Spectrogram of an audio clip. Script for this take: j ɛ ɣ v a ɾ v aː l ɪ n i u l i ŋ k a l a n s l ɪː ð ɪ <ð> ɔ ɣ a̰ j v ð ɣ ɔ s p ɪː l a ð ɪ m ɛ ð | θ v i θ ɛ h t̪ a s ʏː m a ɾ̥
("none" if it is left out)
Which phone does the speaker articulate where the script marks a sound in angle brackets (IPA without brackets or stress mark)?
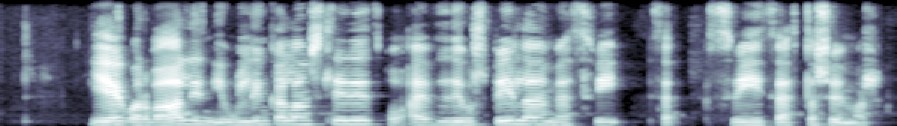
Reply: ð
